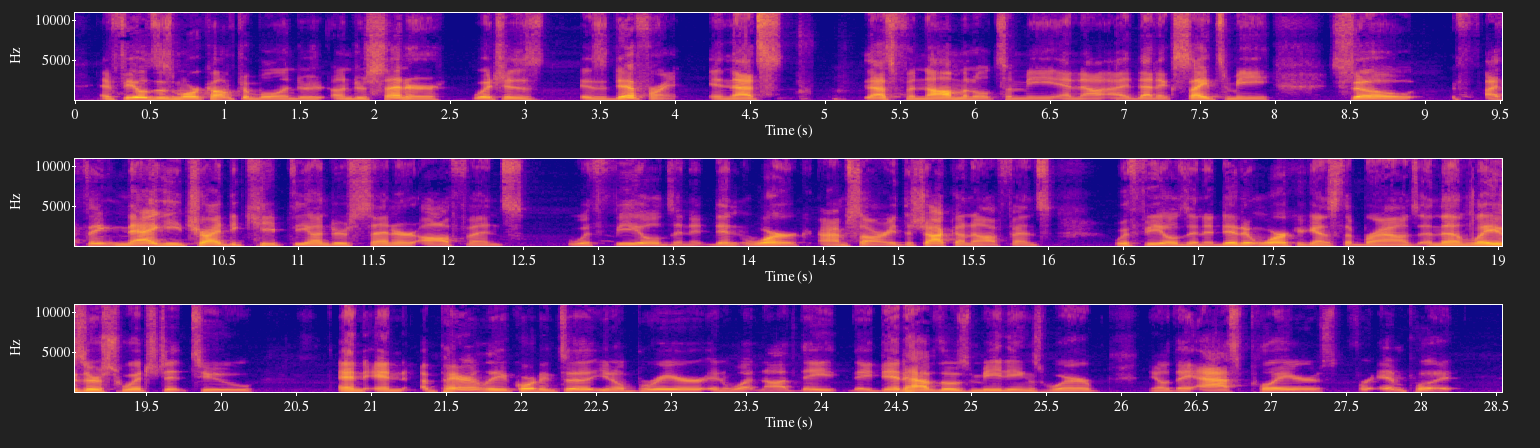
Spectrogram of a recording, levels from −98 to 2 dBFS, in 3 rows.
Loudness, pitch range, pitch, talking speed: -21 LUFS, 120-145 Hz, 130 Hz, 175 wpm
